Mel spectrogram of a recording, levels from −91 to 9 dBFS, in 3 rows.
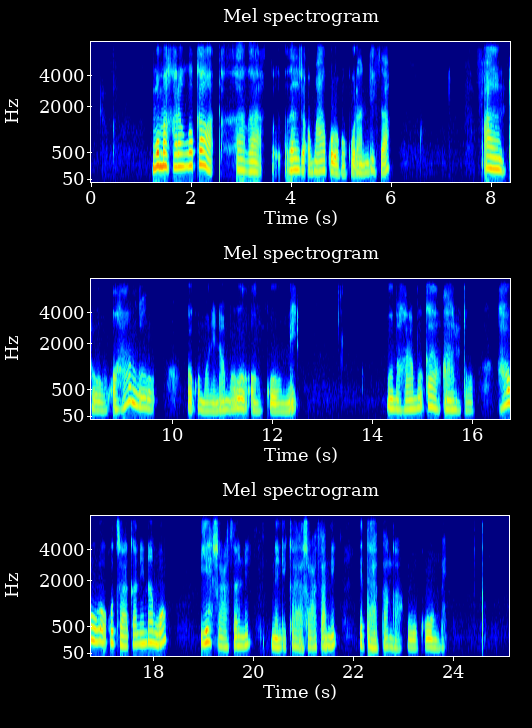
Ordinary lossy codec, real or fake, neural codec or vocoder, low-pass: Opus, 16 kbps; fake; codec, 24 kHz, 0.9 kbps, WavTokenizer, small release; 7.2 kHz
